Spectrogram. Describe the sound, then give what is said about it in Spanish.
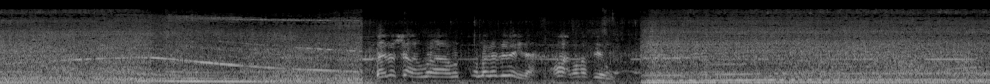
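Motor pumps and small firefighting aircraft that drop water right onto the flames at a forest fire in the parish of Xuño, Porto do Son, fill the scene with a loud, steady engine roar and droning hum, a whining tone sliding in pitch; a person speaks briefly partway through. “El sonido de las motobombas y de estas pequeñas aeronaves, cuyo tamaño les permite descargar agua justo en el punto donde se están produciendo las llamas, apoyando así el trabajo en tierra de brigadas y de los voluntarios de Protección Civil,”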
